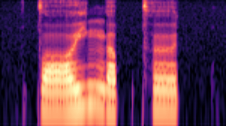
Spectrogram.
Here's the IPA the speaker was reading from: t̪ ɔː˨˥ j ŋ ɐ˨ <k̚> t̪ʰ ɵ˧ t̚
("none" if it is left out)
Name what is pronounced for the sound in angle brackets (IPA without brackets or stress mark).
p̚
